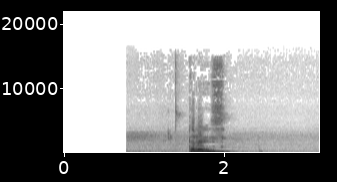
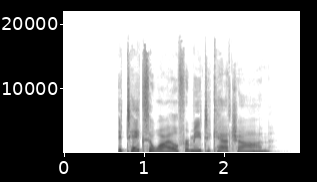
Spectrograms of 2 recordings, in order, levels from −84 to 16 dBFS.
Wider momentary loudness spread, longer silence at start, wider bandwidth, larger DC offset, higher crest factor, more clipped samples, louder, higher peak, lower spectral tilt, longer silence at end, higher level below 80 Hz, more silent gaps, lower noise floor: first, 23 LU vs 10 LU; first, 0.8 s vs 0.65 s; about the same, 16 kHz vs 17.5 kHz; neither; about the same, 18 dB vs 20 dB; neither; first, -13 LUFS vs -26 LUFS; first, 0 dBFS vs -8 dBFS; about the same, -5.5 dB/octave vs -4.5 dB/octave; first, 1.1 s vs 0.4 s; about the same, -46 dBFS vs -50 dBFS; neither; second, -44 dBFS vs -87 dBFS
